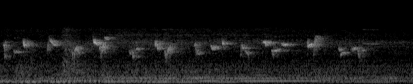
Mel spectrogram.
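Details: Sooty-headed bulbul (trucukan) song: clear, slurred whistled notes, some sharply downward, delivered in a lively irregular sequence over a faint low rumble.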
